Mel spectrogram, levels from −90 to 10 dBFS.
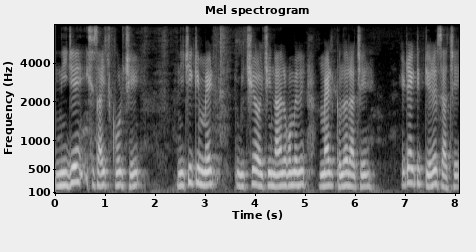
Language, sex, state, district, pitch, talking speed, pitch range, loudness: Bengali, female, West Bengal, Purulia, 215 Hz, 135 wpm, 200-230 Hz, -16 LUFS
